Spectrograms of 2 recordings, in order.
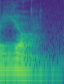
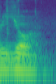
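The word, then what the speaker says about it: ё: doesn't like the letter yo um well very often letter your is spelled just like yeah but it's still letter yo and you should pronounce it like yo i need all right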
